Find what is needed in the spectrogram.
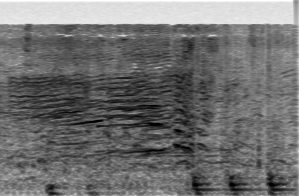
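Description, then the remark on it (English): A homecoming football crowd in Wayland, Iowa cheers in a steady, dense roar during a football game, with a few deep, booming thumps punching through, three in quick succession near the end. “And boy, did the crowd have a lot to cheer about.”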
